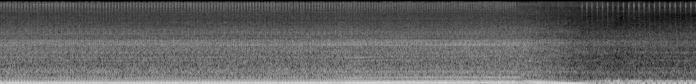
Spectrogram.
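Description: Idle hum with a slightly uneven beat, then revs climb and drop back; the idle sounds rough, cause not evident.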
